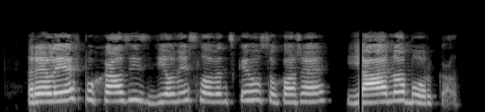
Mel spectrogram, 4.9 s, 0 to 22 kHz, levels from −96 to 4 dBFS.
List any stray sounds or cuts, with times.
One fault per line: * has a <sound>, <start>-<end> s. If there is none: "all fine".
* has a dropout, 3.6-3.6 s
